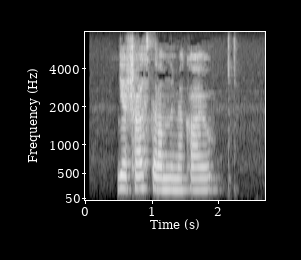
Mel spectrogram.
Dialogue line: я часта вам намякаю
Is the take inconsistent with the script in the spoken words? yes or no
no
